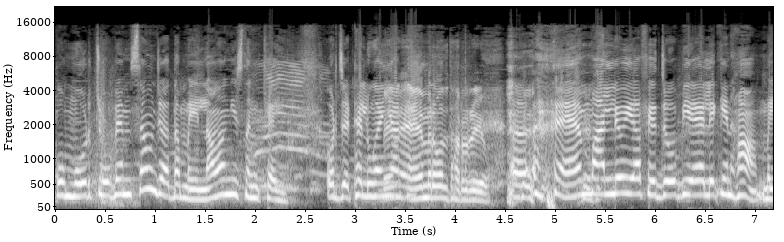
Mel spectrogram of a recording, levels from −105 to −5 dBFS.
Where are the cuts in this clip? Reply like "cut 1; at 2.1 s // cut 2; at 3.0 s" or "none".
none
